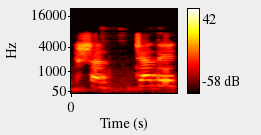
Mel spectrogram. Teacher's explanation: ఇక్కడ మహాప్రణం లేదండి జ కింద జత్తు మాత్రమే ఉంది ప్లేన్ గా చెప్పాలి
